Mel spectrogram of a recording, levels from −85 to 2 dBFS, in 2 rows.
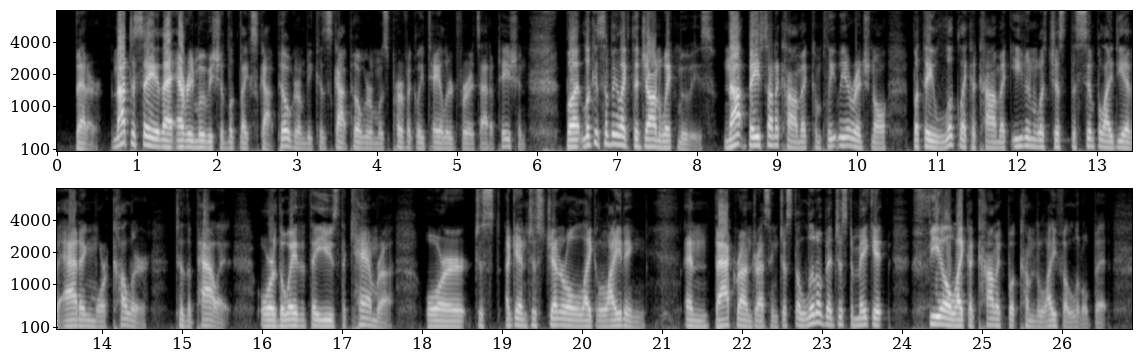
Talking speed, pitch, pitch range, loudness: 210 wpm, 130 Hz, 120-150 Hz, -16 LUFS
